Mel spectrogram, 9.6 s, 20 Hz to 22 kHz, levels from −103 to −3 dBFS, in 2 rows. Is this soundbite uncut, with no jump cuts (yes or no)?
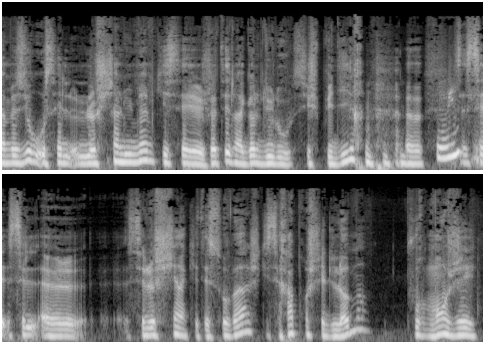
yes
